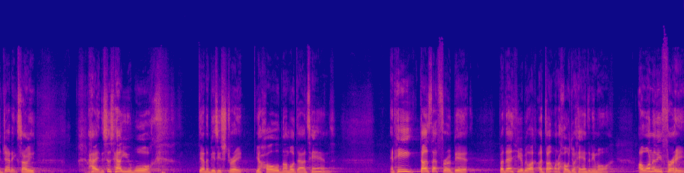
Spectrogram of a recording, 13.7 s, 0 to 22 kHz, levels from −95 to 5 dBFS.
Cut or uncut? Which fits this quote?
cut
